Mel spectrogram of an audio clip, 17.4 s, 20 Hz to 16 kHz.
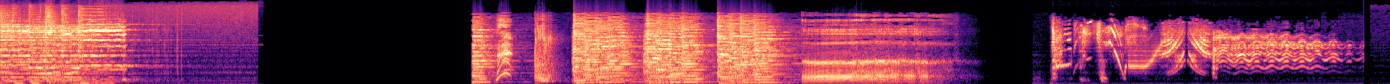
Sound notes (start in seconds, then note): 7.1 piano music playing; 10.0 ugly monster sounds; 13.1 cartoon sounds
